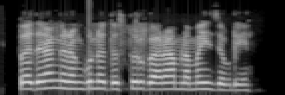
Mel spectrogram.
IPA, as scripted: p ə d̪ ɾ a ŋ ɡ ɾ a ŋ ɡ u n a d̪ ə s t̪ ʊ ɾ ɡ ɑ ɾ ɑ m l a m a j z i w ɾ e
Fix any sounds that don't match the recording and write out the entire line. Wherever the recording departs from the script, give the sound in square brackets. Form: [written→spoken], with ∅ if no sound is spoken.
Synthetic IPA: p ə d̪ ɾ a ŋ ɡ ɾ a ŋ ɡ u n a d̪ ə s t̪ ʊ ɾ ɡ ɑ ɾ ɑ m l a m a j z [i→a] w [ɾ→ɽ] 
